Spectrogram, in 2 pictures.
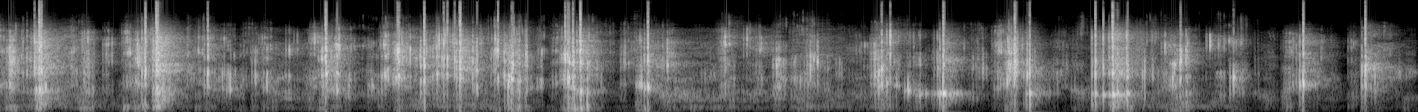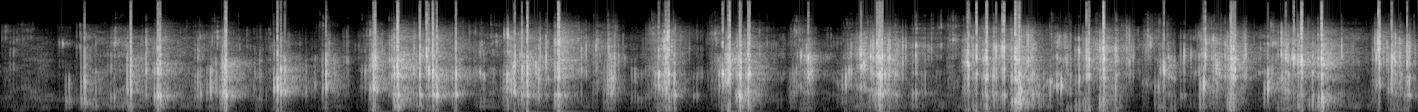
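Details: A big-eating male American Bully, Kotetsu, chewing through raw meat and bones; fast, crackling crunches and snapping bites run almost nonstop, with a brief lull midway.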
